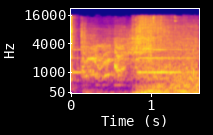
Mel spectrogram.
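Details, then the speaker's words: Dodge Ram 2500 V10 after sensor replacement: short crank, catches quickly and settles into a steady, even idle with no misses, knocks or leaks. "mean she sounds good no leaks i've checked everything outside underneath check that camshaft it's great and she idles just like it should"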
